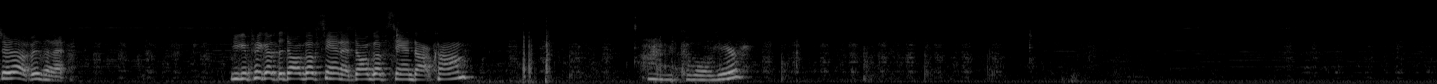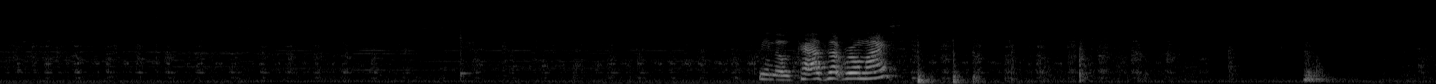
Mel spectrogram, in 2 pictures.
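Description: A woman talks to a dog in a high, cheerful voice nearby.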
